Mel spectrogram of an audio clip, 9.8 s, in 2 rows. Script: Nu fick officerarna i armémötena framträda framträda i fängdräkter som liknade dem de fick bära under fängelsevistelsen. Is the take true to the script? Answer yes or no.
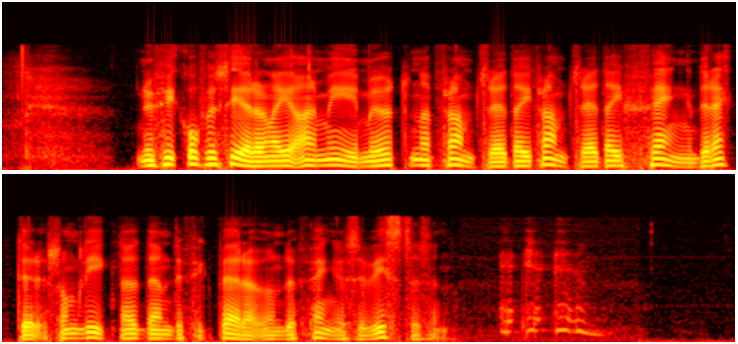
yes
